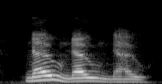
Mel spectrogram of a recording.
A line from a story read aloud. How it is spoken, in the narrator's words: exclaimed Chichikov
